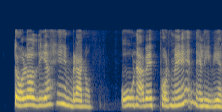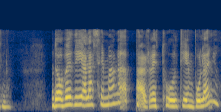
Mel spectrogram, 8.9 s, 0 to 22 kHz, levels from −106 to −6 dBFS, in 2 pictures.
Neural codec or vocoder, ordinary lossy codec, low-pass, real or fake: vocoder, 44.1 kHz, 128 mel bands every 512 samples, BigVGAN v2; none; 7.2 kHz; fake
